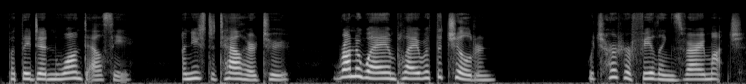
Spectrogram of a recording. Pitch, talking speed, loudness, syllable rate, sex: 250 Hz, 195 wpm, -19 LUFS, 5.2 syllables/s, female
